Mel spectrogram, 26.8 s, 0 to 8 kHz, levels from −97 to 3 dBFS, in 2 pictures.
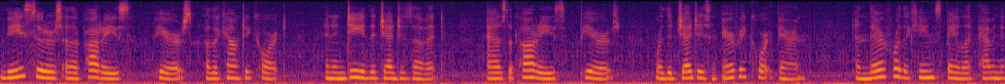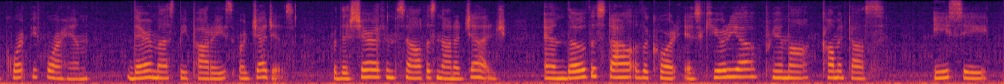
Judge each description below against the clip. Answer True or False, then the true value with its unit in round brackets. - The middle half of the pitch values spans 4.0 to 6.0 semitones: False (2.7 semitones)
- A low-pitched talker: False (220 Hz)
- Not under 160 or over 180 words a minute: False (145 wpm)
